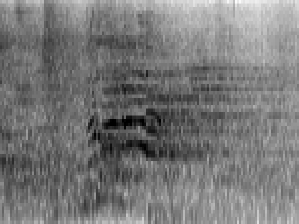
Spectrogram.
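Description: A blow landing with a thud just after the start as the fighters exchange, then a loud, high-pitched shout from someone at the ringside lasting about half a second, echoing in a large gym hall.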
